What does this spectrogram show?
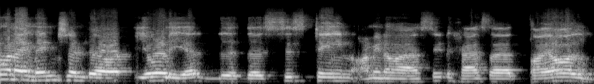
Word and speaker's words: cysteine: So this amino acid with the free thiol group is pronounced cysteine, and this disulfide form is pronounced as cysteine. Okay, Ti, cysteine, and this is cysteine.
